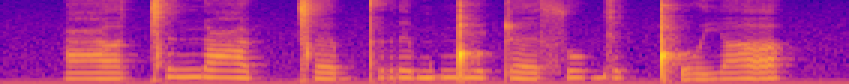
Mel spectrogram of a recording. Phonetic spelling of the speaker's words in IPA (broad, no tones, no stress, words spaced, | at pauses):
ʕaǀɪŋɪʕaʈ ǀɛbtrebŋ͡ǃi ʈɛsuɡe ǃʼʊja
